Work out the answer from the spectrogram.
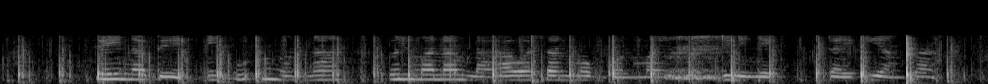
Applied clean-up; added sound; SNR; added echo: none; Run; 1 dB; reverberation time 0.4 s.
